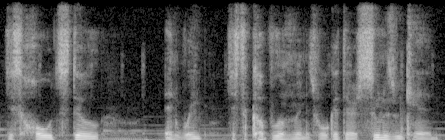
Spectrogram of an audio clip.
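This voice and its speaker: A man voicing a hurried, reassuring emergency dispatcher. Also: on the low side, soft background music, close to an everyday voice. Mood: urgent, reassuring. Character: calm adult emergency dispatcher.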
